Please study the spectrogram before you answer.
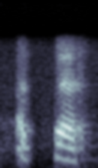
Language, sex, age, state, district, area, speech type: Marathi, female, 60+, Maharashtra, Nanded, urban, conversation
